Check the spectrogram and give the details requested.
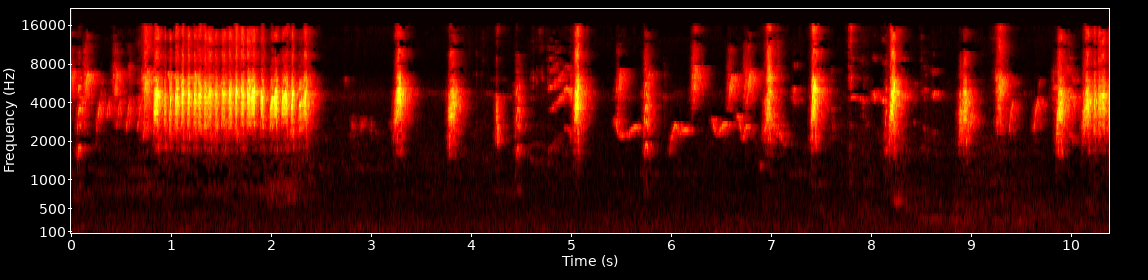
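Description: A high, dense buzzy trill of about two seconds, then a quick, irregular run of sharp, thin chirps and twittering notes.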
